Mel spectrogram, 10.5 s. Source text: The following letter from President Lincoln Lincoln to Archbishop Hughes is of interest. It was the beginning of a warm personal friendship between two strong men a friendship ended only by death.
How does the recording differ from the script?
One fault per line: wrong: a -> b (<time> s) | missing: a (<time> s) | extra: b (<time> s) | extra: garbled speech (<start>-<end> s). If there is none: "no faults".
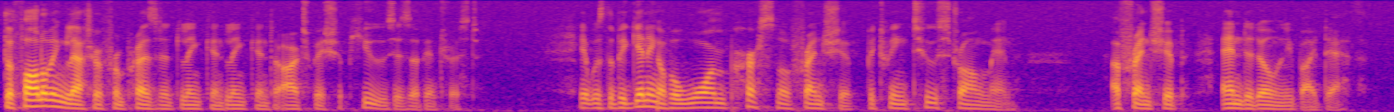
no faults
